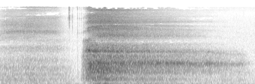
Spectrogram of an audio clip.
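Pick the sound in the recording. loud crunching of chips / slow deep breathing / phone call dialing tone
slow deep breathing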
